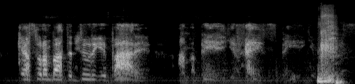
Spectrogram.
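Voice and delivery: whispered in a threatening tone. Game player speaking in character to an enemy before rolling dice, whispered threat. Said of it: "I'm whispering a threat to you".

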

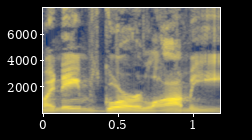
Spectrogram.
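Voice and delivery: badly mangled Italian in a strong American accent. Retelling a movie scene where Brad Pitt tries to speak Italian: Brad Pitt's strong American accent in Italian. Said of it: "Very, very strong Eng-, American accent, and he's trying to pull off Italian".

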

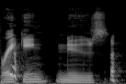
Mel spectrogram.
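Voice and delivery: mechanical robotic voice. Joking around on the show with Dean, robot voice. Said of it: "The robot voice".

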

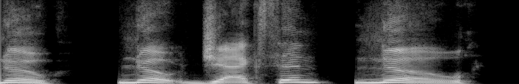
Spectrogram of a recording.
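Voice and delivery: very slow, drawn-out scolding yell. Retelling a scene where Jay stops Jackson: imitating Jay yelling at a bad puppy. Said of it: "Jay's yelling at him like he's a bad puppy".

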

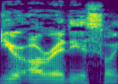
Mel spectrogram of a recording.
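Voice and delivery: plain

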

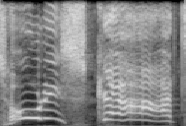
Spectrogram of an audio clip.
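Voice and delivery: put-on very high, loud, shrill, excited kid's shout. Retelling how a kid spotted him on arrival: imitating a kid screaming. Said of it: "a Bantam B kid from Roseau screams".

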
